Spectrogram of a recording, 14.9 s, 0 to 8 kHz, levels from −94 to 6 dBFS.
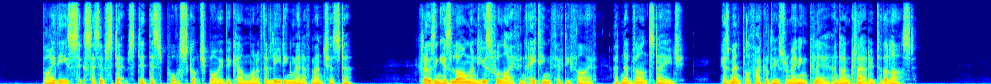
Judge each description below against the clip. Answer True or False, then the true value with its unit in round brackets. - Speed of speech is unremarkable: True (155 wpm)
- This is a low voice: True (100 Hz)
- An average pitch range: True (3.9 semitones)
